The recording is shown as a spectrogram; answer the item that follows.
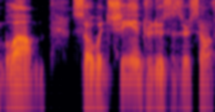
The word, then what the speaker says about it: Blum: states so so but she prefers the the Hebrew pronunciation of Bloom rather than Blum so when she introduces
